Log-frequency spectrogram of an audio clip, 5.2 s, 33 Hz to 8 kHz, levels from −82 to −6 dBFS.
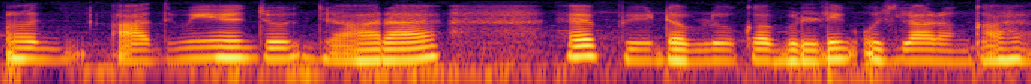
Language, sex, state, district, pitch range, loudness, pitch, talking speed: Hindi, female, Bihar, Vaishali, 160-175 Hz, -17 LUFS, 165 Hz, 175 wpm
